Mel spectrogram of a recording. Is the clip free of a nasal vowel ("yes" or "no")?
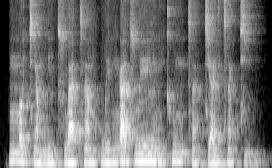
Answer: no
